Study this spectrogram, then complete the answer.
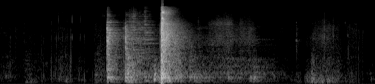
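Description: A utility knife scores a drywall board.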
